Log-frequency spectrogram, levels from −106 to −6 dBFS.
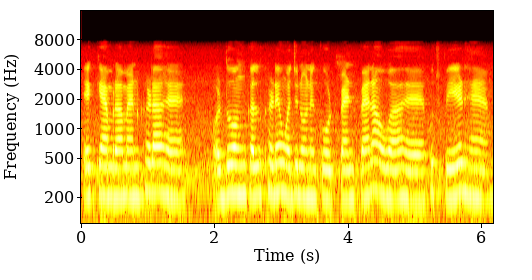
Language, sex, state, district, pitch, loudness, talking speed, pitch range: Hindi, female, Haryana, Charkhi Dadri, 200 Hz, -17 LUFS, 185 wpm, 190-210 Hz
